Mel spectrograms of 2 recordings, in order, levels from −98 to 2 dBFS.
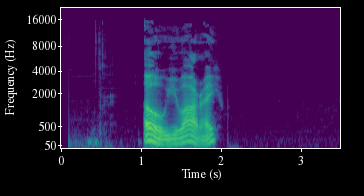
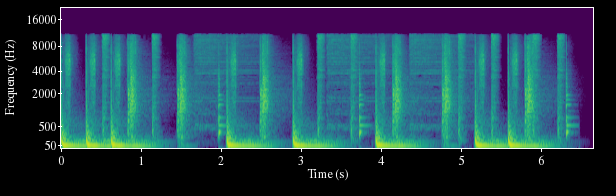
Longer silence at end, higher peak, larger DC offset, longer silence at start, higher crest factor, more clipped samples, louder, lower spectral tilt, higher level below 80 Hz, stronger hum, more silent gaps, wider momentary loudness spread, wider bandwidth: first, 1.55 s vs 0.25 s; second, -8 dBFS vs -4 dBFS; neither; first, 1.05 s vs 0 s; first, 22 dB vs 14 dB; neither; second, -26 LUFS vs -19 LUFS; first, -7 dB/octave vs -4 dB/octave; second, -60 dBFS vs -20 dBFS; neither; neither; about the same, 10 LU vs 11 LU; first, 16 kHz vs 11.5 kHz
